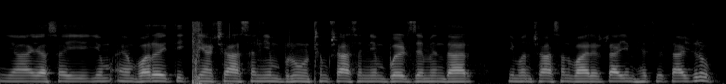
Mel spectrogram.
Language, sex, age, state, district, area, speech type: Kashmiri, male, 30-45, Jammu and Kashmir, Anantnag, rural, spontaneous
